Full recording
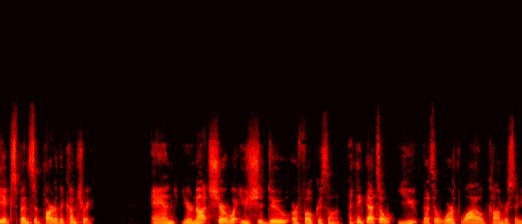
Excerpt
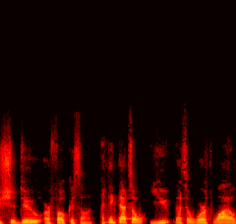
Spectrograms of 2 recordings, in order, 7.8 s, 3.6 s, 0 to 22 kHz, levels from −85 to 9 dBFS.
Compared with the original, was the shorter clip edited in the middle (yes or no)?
no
